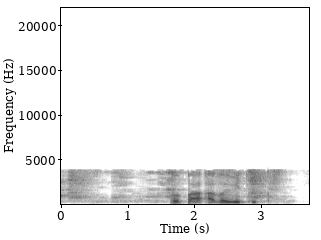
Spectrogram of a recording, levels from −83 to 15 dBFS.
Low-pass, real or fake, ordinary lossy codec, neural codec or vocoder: 7.2 kHz; real; AAC, 16 kbps; none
